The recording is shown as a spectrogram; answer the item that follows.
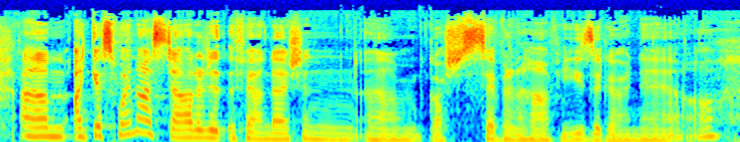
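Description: A woman's fairly low voice in an Australian accent, with lively intonation and a moderate pace, in a very clean recording with a silent background. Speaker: charity foundation chief executive. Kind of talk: podcast interview.

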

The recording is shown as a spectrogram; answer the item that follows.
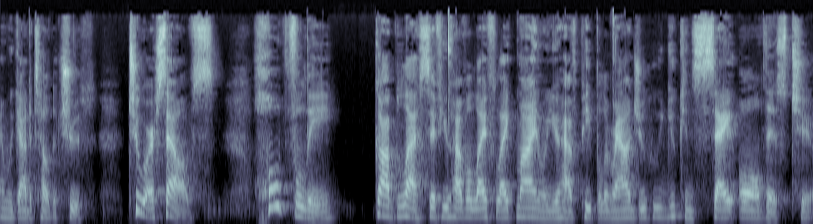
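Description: Her voice is very deep and low in pitch, and the woman keeps her intonation fairly even. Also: very clean recording, silent background. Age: 40s. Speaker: podcast host. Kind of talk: solo monologue. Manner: casual.

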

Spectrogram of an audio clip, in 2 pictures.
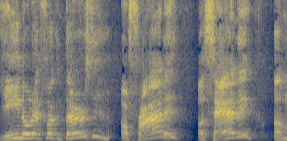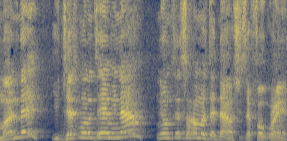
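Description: A man uses a raised, projected voice at an extremely high pitch. His pitch swings very widely. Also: moderate pace. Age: 40s. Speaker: podcast co-host. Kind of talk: casual chat.

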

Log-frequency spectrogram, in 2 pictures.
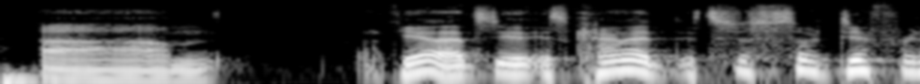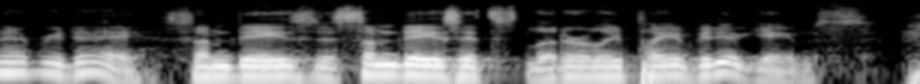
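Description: With a Chicago accent, a man talks at a fairly quick pace in a medium pitch with very wide pitch swings, on a very clean recording with a silent background. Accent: Chicago American English. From Chicago, South Side. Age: 40s. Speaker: musician and college esports staff. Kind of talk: casual interview chat. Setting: studio.

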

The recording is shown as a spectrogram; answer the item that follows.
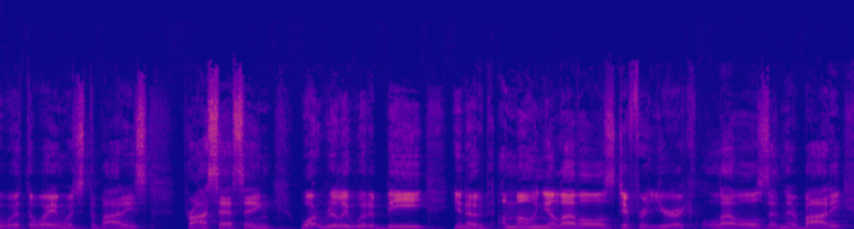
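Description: The speaker has a Southern US accent and a monotone, flat intonation. The pace is moderate. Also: man. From Mississippi, US South. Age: 60s. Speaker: retired pharmaceutical industry professional. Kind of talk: casual interview chat. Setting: studio.

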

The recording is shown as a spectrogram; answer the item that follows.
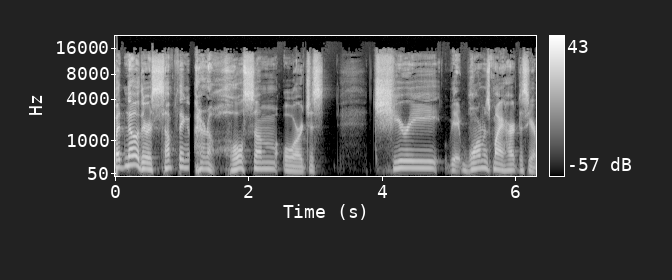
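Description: On a very clean recording with a silent background and a dry, close sound with no echo, a man with a Canadian accent and a plain, everyday voice speaks at a fairly slow pace, with a fairly high pitch and lively intonation. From Canada. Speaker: podcast co-host, comedian. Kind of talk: casual chat.

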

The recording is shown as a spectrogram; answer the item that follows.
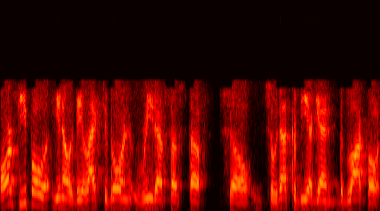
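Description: This man speaks at a moderate pace, his pitch fairly high, and his volume stays very even. His is a plain, everyday voice with ordinary pitch variation. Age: 30s. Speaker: real estate marketing business owner. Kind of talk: podcast interview. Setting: phone call.

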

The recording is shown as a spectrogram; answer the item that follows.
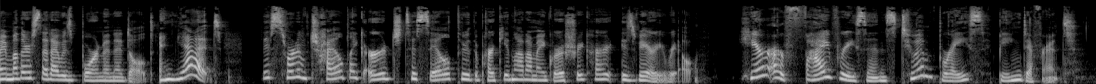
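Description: A woman with a fairly high pitch and very wide pitch swings talks at a moderate pace. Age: 40s. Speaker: podcast host. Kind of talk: solo podcast monologue.

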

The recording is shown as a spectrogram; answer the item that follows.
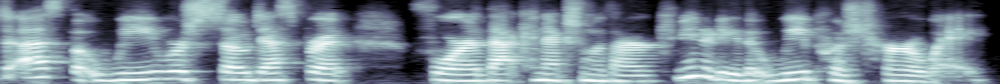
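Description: A woman with a Utah accent, a bright, sharp tone and ordinary pitch variation. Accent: American, Utah. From Utah, Provo. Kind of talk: interview, personal story.

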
